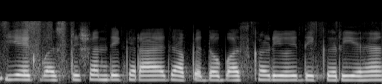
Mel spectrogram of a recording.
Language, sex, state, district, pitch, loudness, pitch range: Hindi, female, Uttar Pradesh, Jalaun, 205 Hz, -15 LUFS, 200-215 Hz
